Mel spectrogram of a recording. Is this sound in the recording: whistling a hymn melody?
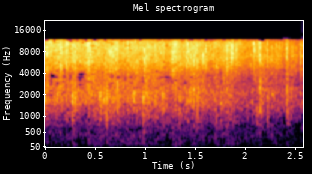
no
